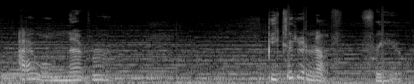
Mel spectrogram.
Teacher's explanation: In this sentence, Mirabel uses a very strong full rise tone. Notice how Mirabel tone drops at the beginning of the sentence, reflecting deep sadness and disappointment. A bitter acceptance of her feelings. · In this sentence, uses a very strong full rise tone.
